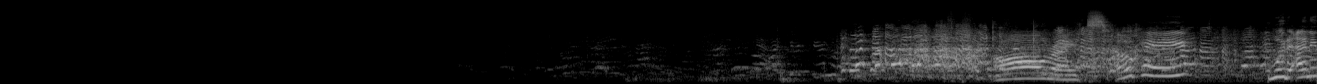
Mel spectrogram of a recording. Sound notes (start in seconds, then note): 7.2 children laughing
